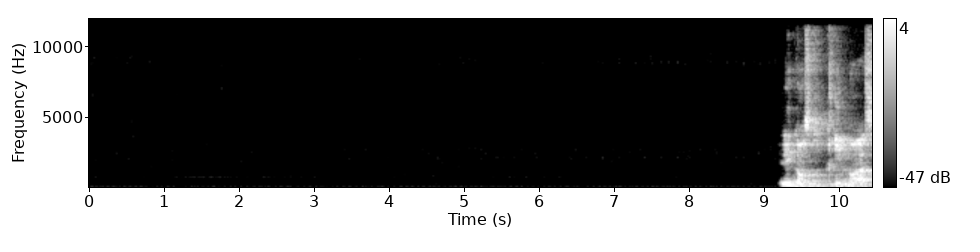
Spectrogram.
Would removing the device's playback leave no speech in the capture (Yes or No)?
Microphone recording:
No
